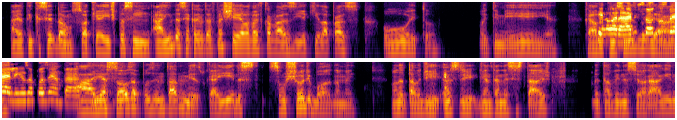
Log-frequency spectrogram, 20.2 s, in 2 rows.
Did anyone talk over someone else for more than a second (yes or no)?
yes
